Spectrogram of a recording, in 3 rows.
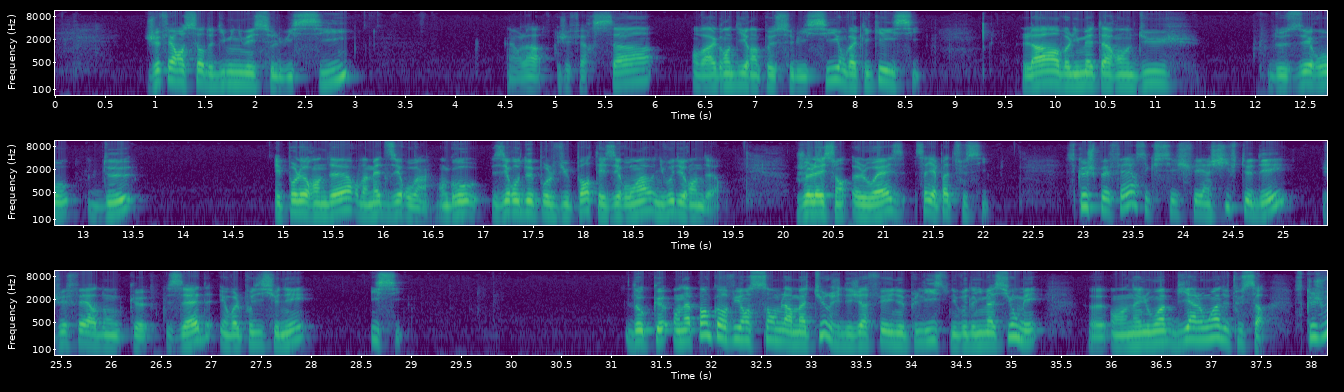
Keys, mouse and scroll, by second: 6.4-8.1 drag, 11.0-13.8 drag, 14.8-17.7 drag, 23.8 shift+d, 29.8 shift+middle click, 37.4-37.8 scroll down 1, 37.8-38.1 scroll up 2.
